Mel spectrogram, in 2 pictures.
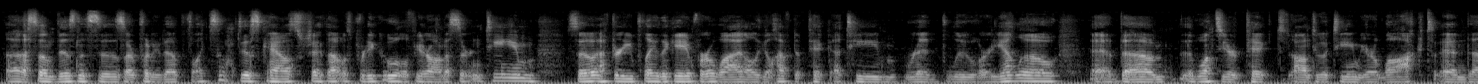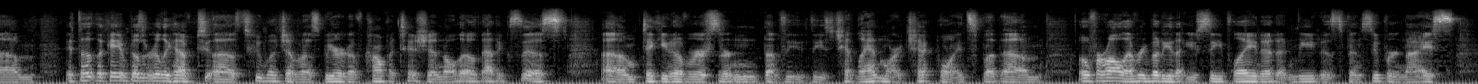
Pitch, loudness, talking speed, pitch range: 125 Hz, -23 LUFS, 195 wpm, 115-135 Hz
